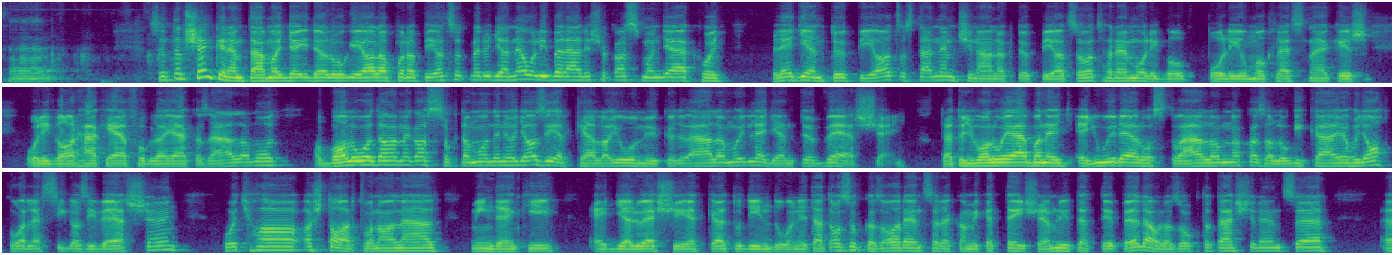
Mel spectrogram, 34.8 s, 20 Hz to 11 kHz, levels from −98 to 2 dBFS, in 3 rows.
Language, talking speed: Hungarian, 145 wpm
